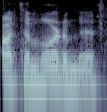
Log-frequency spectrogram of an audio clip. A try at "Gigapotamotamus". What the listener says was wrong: There's not a single R in there. Gigapotamotamus the Fourth.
